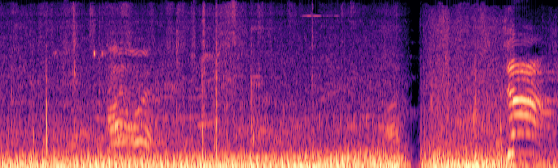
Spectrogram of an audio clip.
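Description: Short shouted calls from futsal players over a loud, steady low rumble. The sound drops out briefly about three seconds in.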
